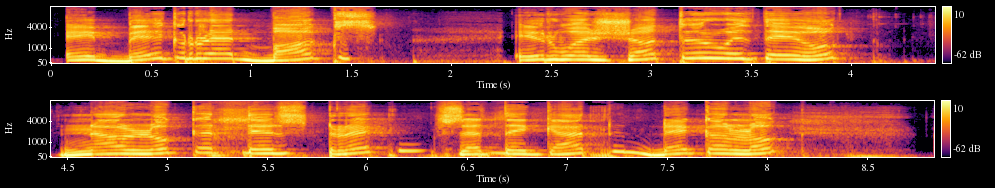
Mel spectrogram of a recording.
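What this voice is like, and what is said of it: Reads in a put-on accent. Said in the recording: “I work on accents, and this is also an accent ... It was an accent.”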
